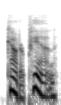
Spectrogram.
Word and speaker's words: counterpane: She pulled back what Miss Simmons had called the counterpane and had pronounced counterpin, lay down, and went to sleep.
